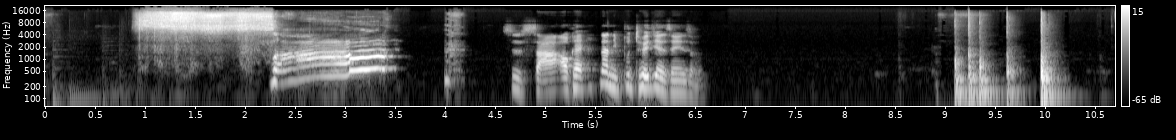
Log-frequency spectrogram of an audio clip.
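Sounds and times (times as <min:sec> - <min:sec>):
speech: 0:02.3 - 0:02.9, 0:04.7 - 0:06.7
knocking: 0:09.1 - 0:10.3.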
